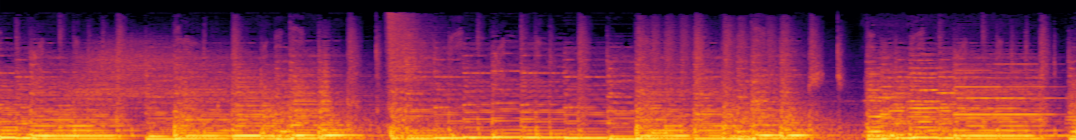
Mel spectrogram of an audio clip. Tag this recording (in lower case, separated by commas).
music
